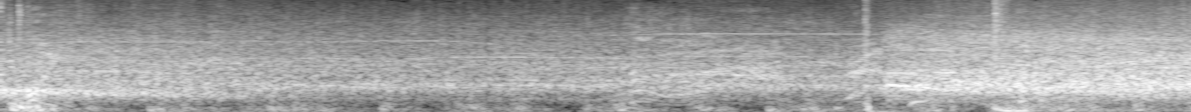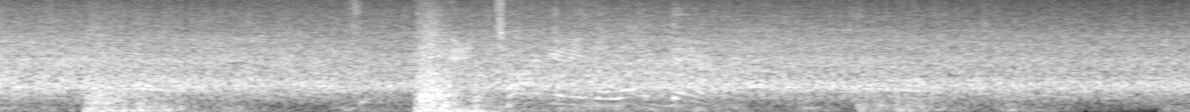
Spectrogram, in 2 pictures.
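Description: A large crowd roars and cheers, growing louder partway through.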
